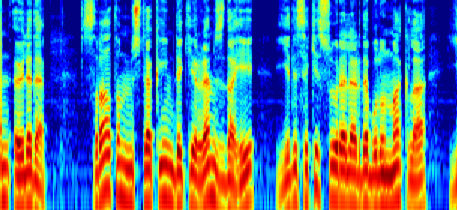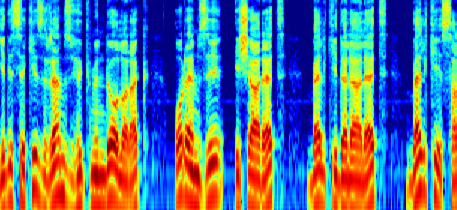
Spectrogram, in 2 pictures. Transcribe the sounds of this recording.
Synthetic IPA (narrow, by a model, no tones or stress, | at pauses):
nøjlʲɛd̪ɛ | sɯɾat̪ʰɯmːyst̪ʰakʰimd̪ecʰiɾæmzd̪aɦɯ | je̞d̪ise̞cʰiz̥suːɾelʲæɾd̪ɛbulˠunmaklˠa | jed̪ise̞cʰizɾæmzɦycmynd̪ɛo̞lˠaɾak | o̞ɾɛmziːʃaːɾɛt̪ | bælʲcʰid̪elʲaːlʲɛt̪ | bælʲcʰisaɾ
